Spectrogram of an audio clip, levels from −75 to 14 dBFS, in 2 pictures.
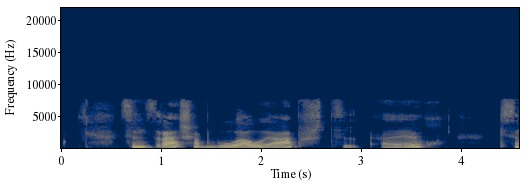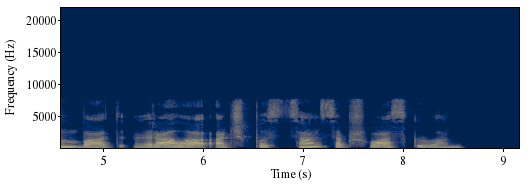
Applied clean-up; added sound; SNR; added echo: none; none; none; none.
